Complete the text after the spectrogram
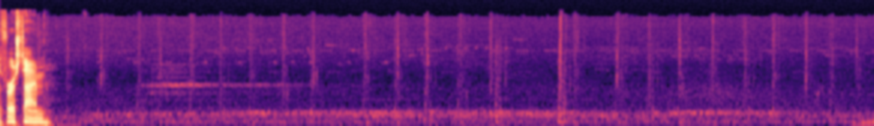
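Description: Footsteps tread on stone and gravel.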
